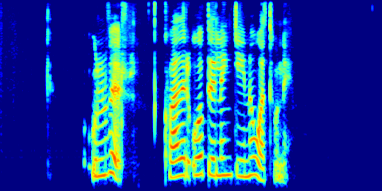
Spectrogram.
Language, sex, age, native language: Icelandic, female, 20-29, Icelandic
